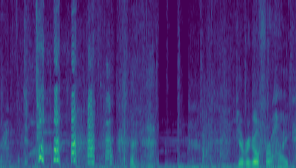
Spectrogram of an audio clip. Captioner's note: laughing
